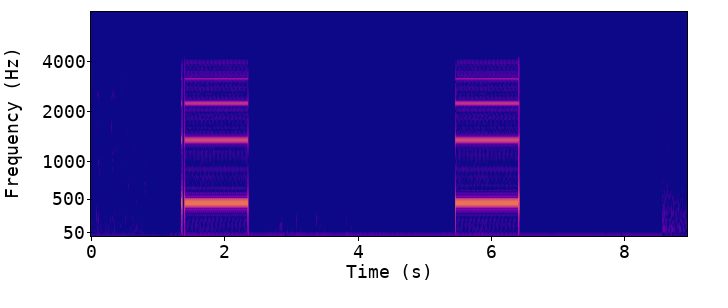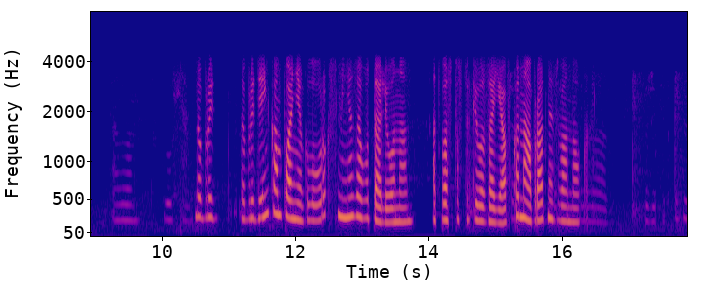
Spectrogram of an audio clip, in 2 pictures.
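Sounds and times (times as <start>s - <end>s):
telephone ringback tone of an apartment-complex intercom: 1.4s - 2.4s, 5.5s - 6.4s
speech: 9.5s - 16.6s.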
